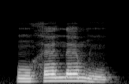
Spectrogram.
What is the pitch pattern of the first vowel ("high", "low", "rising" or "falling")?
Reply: low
